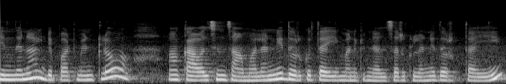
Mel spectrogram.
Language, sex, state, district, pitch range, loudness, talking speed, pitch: Telugu, female, Andhra Pradesh, Srikakulam, 190-225 Hz, -14 LUFS, 130 wpm, 205 Hz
